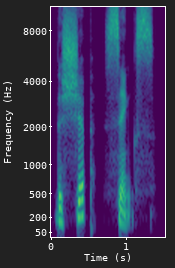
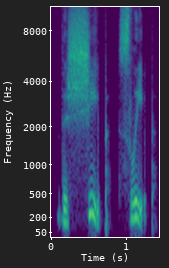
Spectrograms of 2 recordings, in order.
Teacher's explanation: A short I sound gives you the ship sinks. Okay? But stretch that out to a long e sound and suddenly the sheep sleep.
